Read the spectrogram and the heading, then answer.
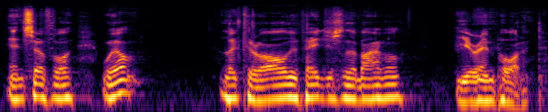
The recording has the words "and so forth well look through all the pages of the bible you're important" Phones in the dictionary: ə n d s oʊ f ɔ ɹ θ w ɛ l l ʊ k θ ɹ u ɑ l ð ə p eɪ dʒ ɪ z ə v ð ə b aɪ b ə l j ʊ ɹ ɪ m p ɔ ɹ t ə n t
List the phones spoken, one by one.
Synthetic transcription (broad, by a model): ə n s oʊ f ɔ ɹ θ w ɛ l l ʊ k θ ɹ u ɑ l ð ə p eɪ dʒ ɪ z ə v ð ə b aɪ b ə l j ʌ ɹ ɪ m p ɔ ɹ t n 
